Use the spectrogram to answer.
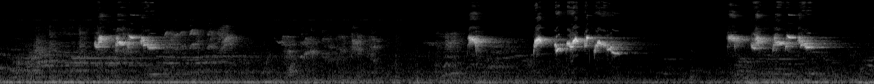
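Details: Red-whiskered bulbul singing a morning fighting song, used to train its voice: three bursts of rich, warbled whistled phrases, each about a second long, separated by brief pauses, with a low steady hum underneath.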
